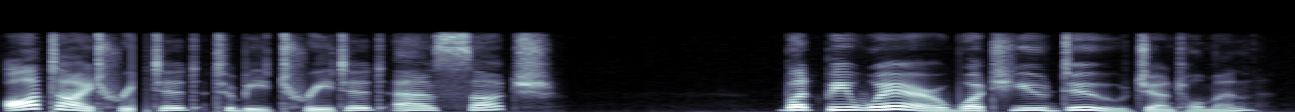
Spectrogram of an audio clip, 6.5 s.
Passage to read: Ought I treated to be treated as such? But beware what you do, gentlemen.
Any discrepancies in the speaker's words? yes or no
no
